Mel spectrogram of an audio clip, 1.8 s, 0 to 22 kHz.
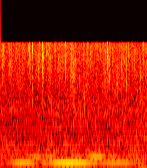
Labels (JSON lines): {"label": "biophony, midshipman", "recorder": "SoundTrap 500"}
